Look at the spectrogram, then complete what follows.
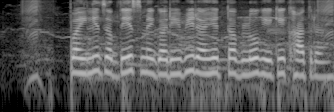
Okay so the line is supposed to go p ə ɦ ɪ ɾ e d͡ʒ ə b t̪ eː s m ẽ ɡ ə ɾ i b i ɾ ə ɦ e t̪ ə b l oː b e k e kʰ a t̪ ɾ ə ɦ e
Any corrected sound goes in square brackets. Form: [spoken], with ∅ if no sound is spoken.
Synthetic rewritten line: p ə ɦ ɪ [l] e d͡ʒ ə b [d̪] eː s m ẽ ɡ ə ɾ i b i ɾ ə ɦ e t̪ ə b l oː [ɡ] e k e kʰ a t̪ ɾ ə ɦ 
